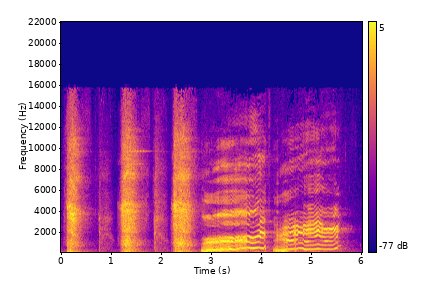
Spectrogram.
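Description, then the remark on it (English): Pigs grunt in three short, rough bursts while being fed from a sack of feed, then break into two long, high, wavering squeals, loud and with no one talking. “and empty the sack to the biggest pigs.”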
